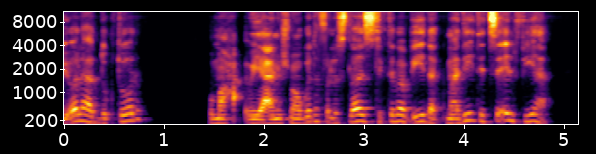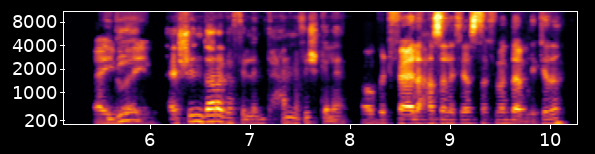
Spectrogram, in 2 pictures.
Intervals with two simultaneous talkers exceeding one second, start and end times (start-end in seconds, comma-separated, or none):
none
